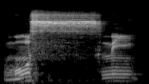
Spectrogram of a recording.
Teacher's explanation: Minal musni, mencucu. Kemudian ketika sin sukun yang sebelumnya ada harokat dhamma, maka tidak terus monyong, tetapi monyong kemudian meringis. Musni, mencucu dan meringis.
